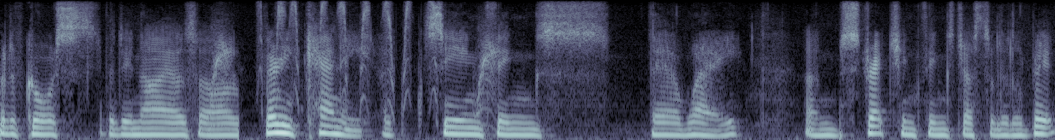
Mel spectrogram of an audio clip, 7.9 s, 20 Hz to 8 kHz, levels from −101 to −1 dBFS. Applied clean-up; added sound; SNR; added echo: none; Scratching (performance technique); 15 dB; none.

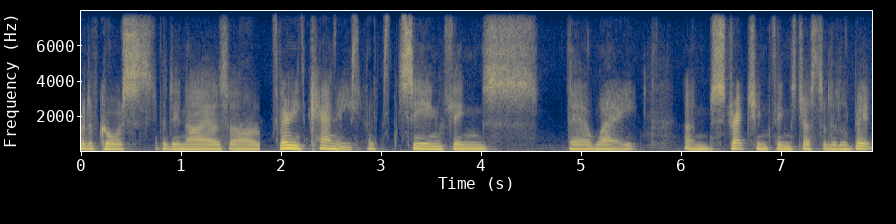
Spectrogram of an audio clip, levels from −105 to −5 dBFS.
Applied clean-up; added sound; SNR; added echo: neural separator model SepFormer DNS4.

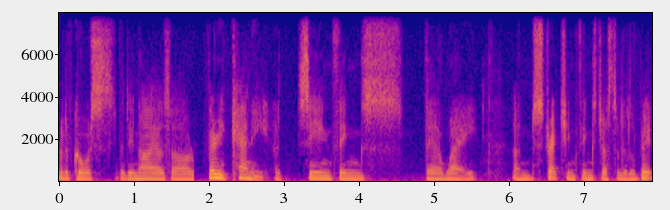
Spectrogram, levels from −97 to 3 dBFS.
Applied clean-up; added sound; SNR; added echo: none; none; none; none.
